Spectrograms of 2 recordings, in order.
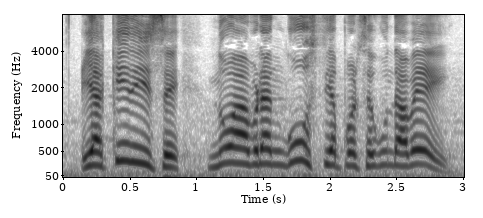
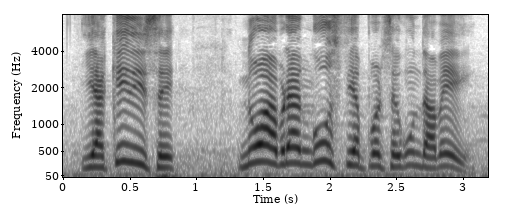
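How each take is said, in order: Both takes have the same delivery.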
